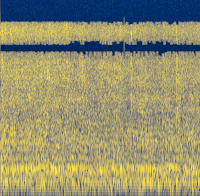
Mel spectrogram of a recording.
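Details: Honey bees being raised, their continuous buzzing forming an even, low, layered drone without pauses or rises, a constant swarm-like hum throughout.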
